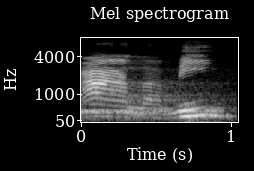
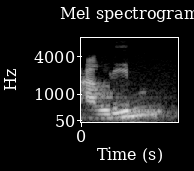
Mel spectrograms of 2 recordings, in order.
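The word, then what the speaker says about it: العالم: rahimahullah taala, fahlul alami ini bacanya alam. Nah, ini bisa di tulisan seperti ini bisa dibaca alim, bisa dibaca alam. Tapi konteksnya di sini bacanya alam. Faahlul alam. Karena ini artinya alam semesta. Kalau alim itu orang yang pintar.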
